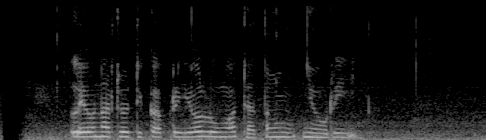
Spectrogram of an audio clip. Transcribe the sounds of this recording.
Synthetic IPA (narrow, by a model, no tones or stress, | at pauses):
leonard̪̥o̤d̪̥i̤kapɾioluŋɔɖ̪̥ä̤t̪əŋɲuɾi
